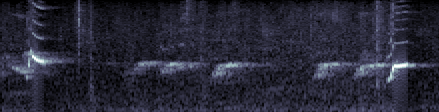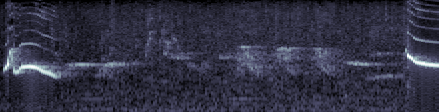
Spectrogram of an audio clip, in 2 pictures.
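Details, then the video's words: Melodious song of a black-throated laughingthrush (Garrulax chinensis) with its owner away: a flowing series of mid-pitched whistled phrases, with several louder slurred notes standing out. "Bird Garrulax chinensis: Birdsong Chirping Melodious When The Owner Is Away"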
